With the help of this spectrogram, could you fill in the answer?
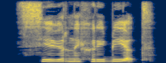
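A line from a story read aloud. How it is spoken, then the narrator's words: Moaning, doubled over. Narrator (Russian): Простонала, согнувшись пополам я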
